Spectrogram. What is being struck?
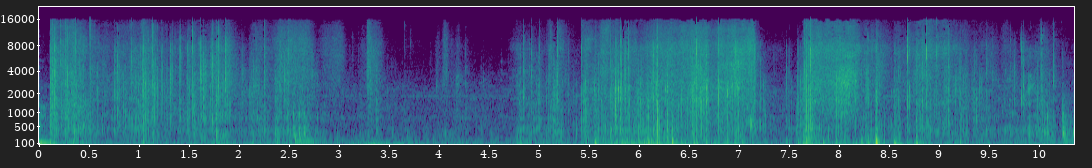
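Plastic clothing packaging bag with soft contents.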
